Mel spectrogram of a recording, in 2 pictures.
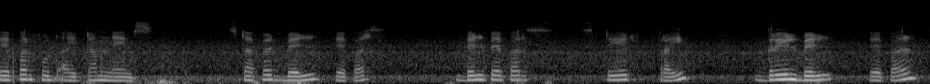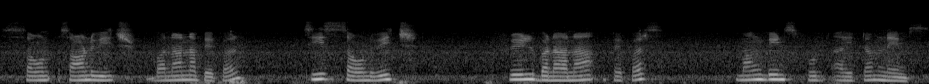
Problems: constant background noise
